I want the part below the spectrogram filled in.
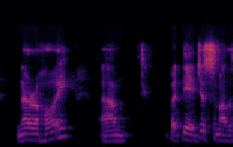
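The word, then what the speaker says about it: Ngauruhoe: I think Josh will not know how to pronounce it. It's Maori name, Narahoi.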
